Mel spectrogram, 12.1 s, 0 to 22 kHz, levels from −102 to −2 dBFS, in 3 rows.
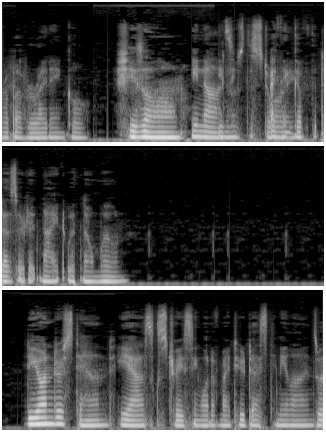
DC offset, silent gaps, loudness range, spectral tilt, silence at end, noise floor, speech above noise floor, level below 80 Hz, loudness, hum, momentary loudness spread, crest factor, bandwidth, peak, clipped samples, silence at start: under 0.1%; none; 8 LU; -6 dB/octave; 0 s; -56 dBFS; 30 dB; -52 dBFS; -27 LUFS; none; 14 LU; 20 dB; 13 kHz; -8 dBFS; under 0.1%; 0 s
